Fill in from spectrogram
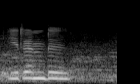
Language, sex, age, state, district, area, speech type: Tamil, female, 18-30, Tamil Nadu, Karur, rural, read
